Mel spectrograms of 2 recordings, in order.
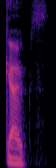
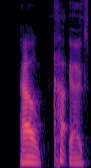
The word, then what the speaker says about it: Kuiks: Víctor Quick, sí, eso es como, eso es más como para ustedes. A ver, bien, bien, bien, ¿cómo se dice en holandés? ¿Cómo suena? – Kaux. Kaux.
